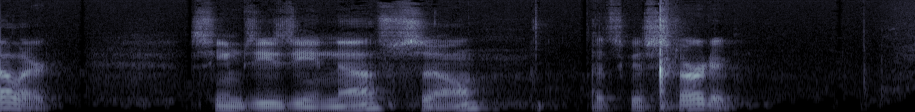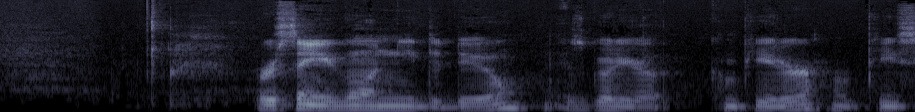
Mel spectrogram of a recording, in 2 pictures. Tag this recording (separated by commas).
Speech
